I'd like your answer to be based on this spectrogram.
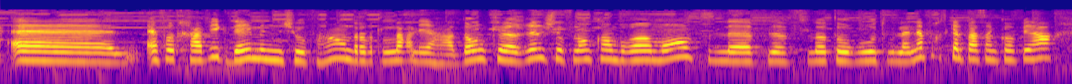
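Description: A woman with an Algerian Arabic accent hosting a radio interview, asking brisk questions and mixing in French words. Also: on the high side. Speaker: radio host.

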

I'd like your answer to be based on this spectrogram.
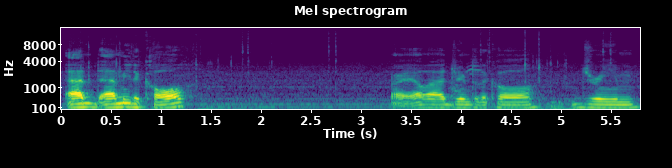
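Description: A man's voice: on the low side, steady tone, slow pace, mellow, slight background noise. A young man streaming a game, chatting casually and teasing his friends in a playful way. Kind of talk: casual gaming chat. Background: background music.

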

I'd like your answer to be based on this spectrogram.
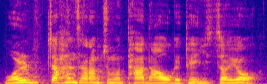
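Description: An actor playing an anxious, excitable senior male prosecutor in a period film, scolding and exclaiming fretfully. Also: a little high, fairly quick, lightly acted. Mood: fretting. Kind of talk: 1980s period film acting. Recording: film audio with clear noise.

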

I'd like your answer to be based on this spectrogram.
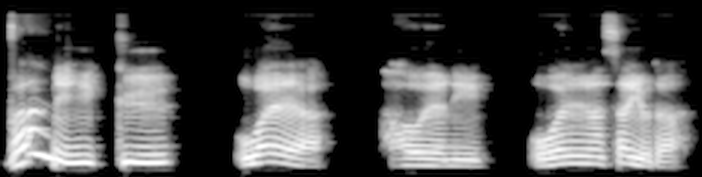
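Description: Cocky big brother, played by a woman: low-pitched, teasing, for comic tongue-twister reading drama. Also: takes it slowly, clear, resonant tone.

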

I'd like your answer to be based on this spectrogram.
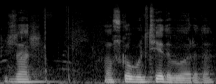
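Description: A young man commentating his own gameplay for a video, swinging from calm play-by-play to frustrated outbursts at his teammates. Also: lowish voice, racing, slight background noise. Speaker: gaming YouTuber.

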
